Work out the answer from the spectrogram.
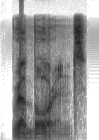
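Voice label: "roborant", British English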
